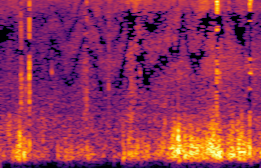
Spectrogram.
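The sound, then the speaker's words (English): Wind buffeting a microphone, a fluctuating rumble with gusty surges that swell toward the end, fairly faint and with no talk. “Apologize for the wind.”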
